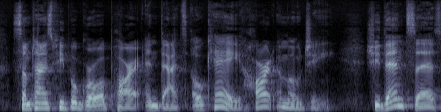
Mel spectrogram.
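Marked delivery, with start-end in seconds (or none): none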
